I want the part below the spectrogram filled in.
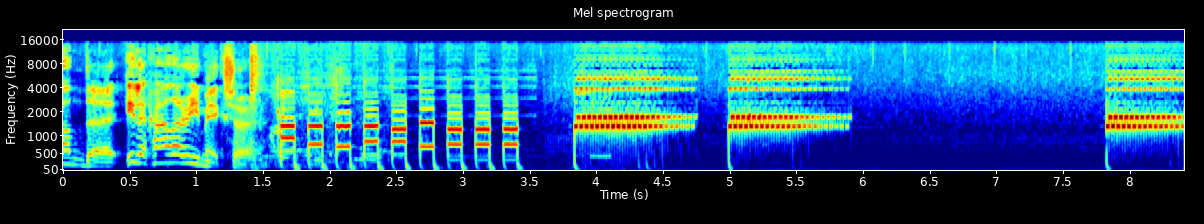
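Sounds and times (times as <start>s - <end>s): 
speech: 0.0s - 3.6s
telephone electronic beeping tones: 1.6s - 5.9s
telephone ringing: 1.6s - 5.9s, 7.8s - 8.3s.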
